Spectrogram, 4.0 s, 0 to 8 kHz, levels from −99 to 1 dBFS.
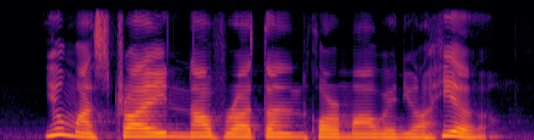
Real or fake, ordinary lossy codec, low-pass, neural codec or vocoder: real; none; 7.2 kHz; none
